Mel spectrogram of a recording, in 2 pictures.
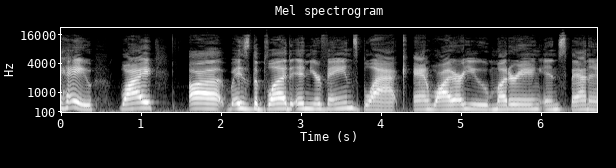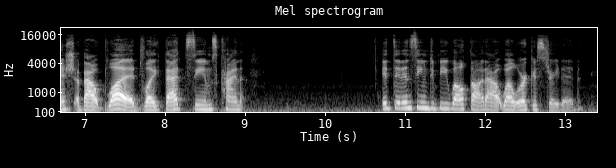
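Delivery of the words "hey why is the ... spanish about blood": ordinary talk, nothing marked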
